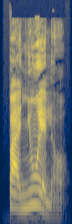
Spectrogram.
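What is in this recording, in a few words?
"pañuelo", Spanish, female; mekanta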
